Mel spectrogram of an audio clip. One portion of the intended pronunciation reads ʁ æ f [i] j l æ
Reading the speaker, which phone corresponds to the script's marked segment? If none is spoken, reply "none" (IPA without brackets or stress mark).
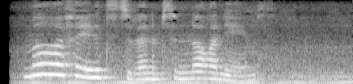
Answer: æ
